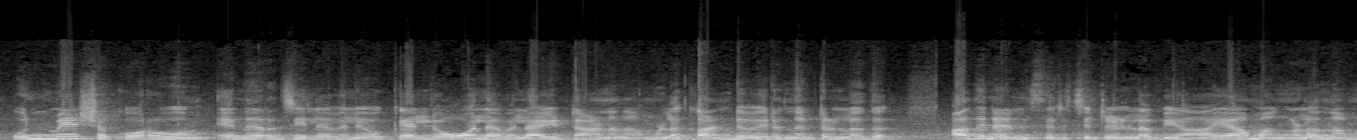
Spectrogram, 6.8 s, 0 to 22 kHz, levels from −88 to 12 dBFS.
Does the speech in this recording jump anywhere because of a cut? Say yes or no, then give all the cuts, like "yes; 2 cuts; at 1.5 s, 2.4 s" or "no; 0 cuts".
yes; 1 cut; at 4.6 s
